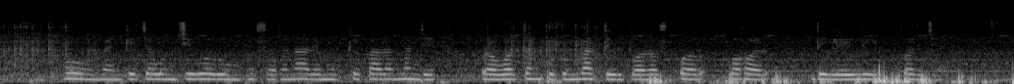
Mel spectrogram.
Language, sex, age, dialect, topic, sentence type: Marathi, female, 18-24, Varhadi, banking, statement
